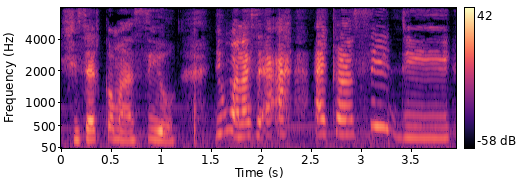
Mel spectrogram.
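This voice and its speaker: A woman's voice: a little high, sing-song, normal speed, faint music behind. Nigerian woman giving a church testimony. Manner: earnest, addresses the pastor as papa, rises to shouting and tears. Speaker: testimony giver.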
